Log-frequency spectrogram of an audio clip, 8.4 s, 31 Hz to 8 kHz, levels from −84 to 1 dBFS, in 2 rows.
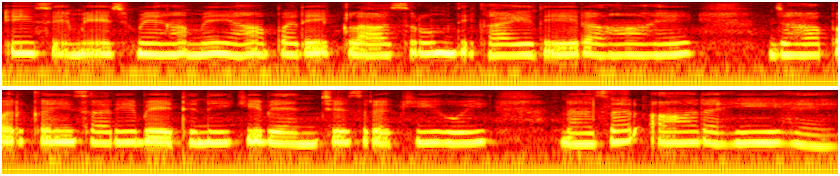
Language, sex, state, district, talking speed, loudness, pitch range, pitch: Hindi, female, Rajasthan, Jaipur, 185 wpm, -15 LUFS, 250-265 Hz, 255 Hz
